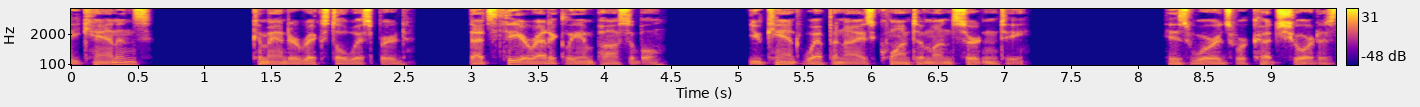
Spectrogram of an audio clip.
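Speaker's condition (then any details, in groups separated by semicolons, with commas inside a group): No condition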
